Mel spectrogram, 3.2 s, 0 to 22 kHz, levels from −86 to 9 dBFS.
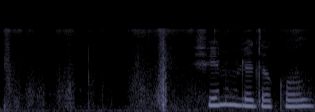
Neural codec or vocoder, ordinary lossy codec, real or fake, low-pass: none; none; real; none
